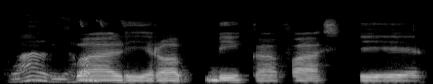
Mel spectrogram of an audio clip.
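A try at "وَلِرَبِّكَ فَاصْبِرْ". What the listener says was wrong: Nah, birnya kalau seperti ini dibacanya tidak diayun ya. Wali rabbika fasbir. Birnya tipis. Di sini ada kondisi huruf atau tentang ro ya, kita akan coba ulas. Wali ro di sini termasuk tebal atau tipis? Tebal itu tadi bahasa Arabnya tafhim apa tarkik? Ya benar, tafhim itu tebal ya, tarkik itu tipis.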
